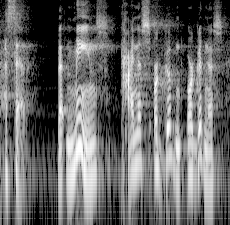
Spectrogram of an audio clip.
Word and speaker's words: hesed: In our scripture today that we see a Hebrew word called, pronounced, hesed, that means kindness or goodness, and when it's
